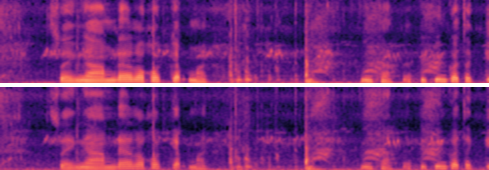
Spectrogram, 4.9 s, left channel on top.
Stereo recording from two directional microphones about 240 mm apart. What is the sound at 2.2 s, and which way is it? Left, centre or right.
Rowboat, centre.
